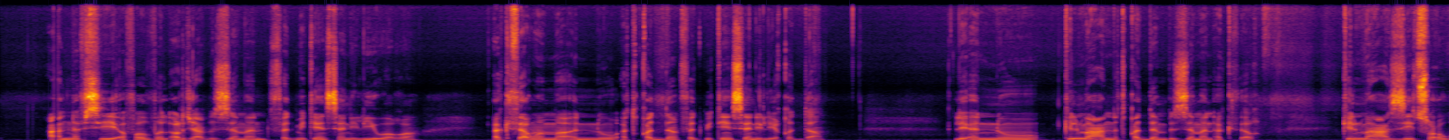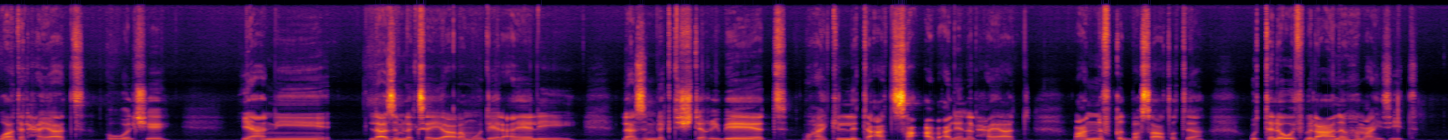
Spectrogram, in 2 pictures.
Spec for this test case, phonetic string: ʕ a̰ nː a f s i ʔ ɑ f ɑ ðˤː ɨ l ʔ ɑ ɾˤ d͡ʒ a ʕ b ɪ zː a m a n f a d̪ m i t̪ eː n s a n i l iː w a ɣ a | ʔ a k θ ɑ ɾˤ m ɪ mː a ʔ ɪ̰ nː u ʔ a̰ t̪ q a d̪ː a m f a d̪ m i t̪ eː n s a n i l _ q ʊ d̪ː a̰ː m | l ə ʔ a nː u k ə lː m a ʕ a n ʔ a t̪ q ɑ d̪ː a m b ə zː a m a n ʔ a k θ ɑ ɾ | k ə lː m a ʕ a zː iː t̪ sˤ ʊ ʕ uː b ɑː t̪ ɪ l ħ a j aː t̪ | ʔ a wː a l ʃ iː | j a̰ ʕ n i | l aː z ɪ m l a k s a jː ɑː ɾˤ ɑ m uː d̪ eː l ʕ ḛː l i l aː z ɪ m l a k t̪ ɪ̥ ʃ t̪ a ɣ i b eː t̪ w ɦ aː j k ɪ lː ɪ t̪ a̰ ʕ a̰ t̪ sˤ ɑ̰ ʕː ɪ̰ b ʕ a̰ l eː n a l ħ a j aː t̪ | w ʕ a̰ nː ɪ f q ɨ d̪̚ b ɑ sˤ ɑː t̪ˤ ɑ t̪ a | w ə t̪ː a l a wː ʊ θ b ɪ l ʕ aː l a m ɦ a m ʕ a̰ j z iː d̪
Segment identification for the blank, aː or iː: iː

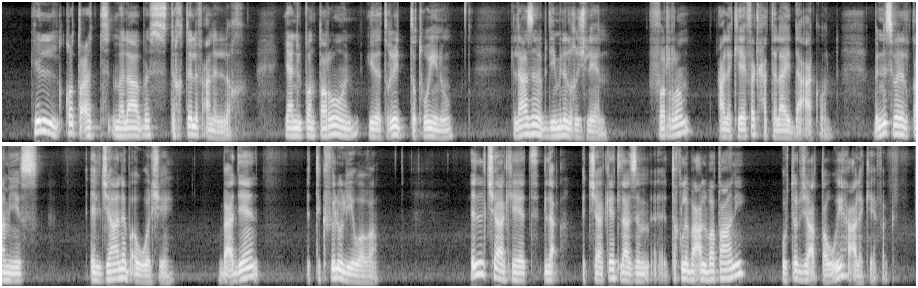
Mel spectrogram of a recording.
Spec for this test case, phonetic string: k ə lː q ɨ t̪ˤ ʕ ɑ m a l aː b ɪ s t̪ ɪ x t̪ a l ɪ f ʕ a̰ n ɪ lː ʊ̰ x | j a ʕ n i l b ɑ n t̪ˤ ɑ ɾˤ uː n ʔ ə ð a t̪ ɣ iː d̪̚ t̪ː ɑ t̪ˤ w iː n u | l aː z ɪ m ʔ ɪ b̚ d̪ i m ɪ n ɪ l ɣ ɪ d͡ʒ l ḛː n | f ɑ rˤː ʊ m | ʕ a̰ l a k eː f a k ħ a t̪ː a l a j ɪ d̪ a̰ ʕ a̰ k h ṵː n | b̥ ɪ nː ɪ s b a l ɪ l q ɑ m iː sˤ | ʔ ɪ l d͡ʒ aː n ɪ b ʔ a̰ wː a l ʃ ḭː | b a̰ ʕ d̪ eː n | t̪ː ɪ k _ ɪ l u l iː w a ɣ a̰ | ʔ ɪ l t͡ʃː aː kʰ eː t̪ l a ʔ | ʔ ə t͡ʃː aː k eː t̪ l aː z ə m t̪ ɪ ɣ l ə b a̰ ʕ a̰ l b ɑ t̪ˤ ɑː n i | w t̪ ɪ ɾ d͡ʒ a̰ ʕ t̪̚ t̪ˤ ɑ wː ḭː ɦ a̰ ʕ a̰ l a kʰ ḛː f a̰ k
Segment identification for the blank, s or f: f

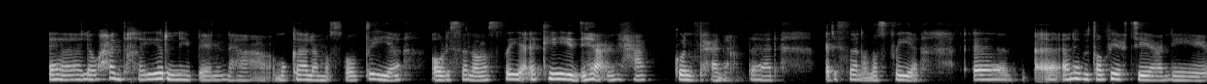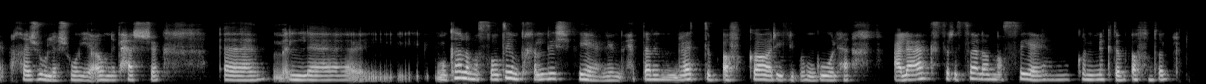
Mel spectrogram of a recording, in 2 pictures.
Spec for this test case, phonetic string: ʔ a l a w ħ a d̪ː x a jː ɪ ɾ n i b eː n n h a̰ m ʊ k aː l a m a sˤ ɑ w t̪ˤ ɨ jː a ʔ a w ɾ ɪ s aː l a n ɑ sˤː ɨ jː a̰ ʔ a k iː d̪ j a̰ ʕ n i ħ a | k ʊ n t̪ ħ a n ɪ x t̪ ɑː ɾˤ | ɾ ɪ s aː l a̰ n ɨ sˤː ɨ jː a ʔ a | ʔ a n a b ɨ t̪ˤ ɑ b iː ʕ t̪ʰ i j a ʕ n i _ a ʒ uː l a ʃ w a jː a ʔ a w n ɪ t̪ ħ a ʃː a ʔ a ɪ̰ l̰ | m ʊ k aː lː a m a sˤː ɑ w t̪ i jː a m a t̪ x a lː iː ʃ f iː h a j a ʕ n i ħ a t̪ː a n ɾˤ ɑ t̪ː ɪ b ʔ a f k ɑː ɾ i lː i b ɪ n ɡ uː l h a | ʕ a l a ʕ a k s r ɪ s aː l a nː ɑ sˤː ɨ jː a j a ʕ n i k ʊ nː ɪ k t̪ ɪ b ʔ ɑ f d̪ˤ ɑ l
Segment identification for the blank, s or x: x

